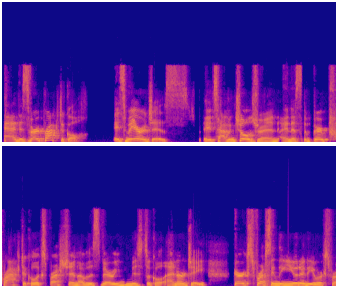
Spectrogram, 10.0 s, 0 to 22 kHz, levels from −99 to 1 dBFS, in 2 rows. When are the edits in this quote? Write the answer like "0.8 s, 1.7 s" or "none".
4.2 s, 6.8 s, 8.4 s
